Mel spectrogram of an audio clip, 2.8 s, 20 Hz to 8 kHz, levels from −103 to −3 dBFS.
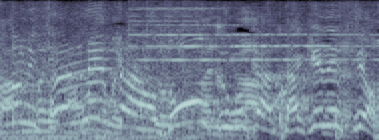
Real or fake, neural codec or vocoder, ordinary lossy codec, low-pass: real; none; none; none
